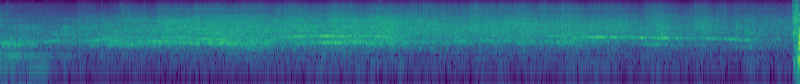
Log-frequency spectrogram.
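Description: A church congregation applauding, the clapping swelling and then slowly fading, with a faint voice or two calling out over it.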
